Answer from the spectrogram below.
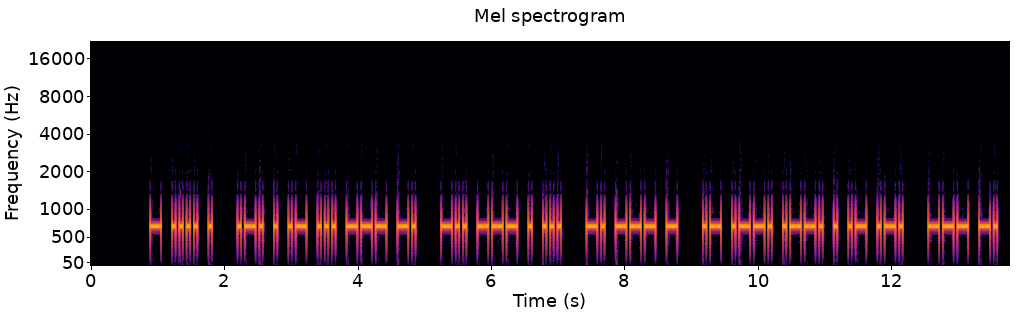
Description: Morse code, heard as a keyed tone, about 22 wpm, 700 Hz. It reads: THE REASON DOES NOT APPEAR ON
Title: Sentences from Top 1000 Words - Review Part 3 - 22wpm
